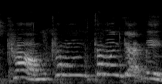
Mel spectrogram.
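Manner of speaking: high, teasing dare; taunting. A narrator's reading. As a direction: goad the fox to chase you. Mole taunts the fox.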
